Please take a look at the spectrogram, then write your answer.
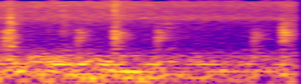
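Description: An airplane passes overhead as a steady, low rumbling drone that holds constant throughout, with a few faint, brief bursts of higher noise on top and no voices.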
